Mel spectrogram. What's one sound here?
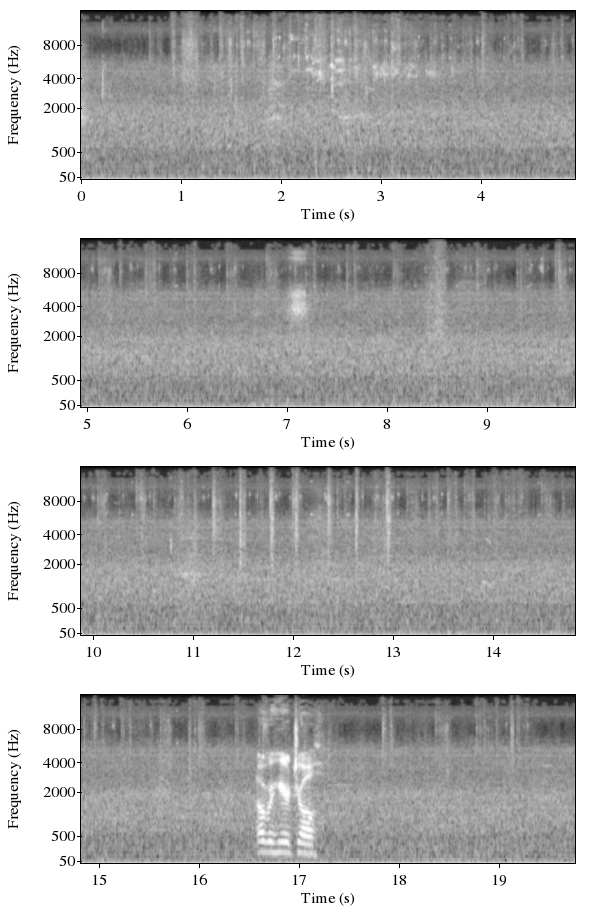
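Footsteps patter on pavement.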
